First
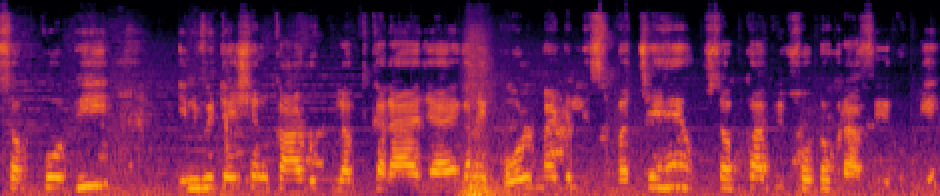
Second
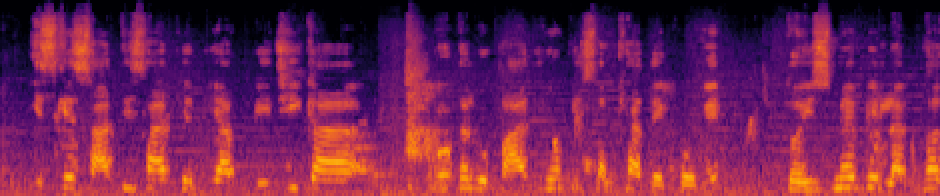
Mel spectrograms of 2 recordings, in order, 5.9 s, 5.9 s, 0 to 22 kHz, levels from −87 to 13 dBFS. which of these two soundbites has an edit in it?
first; 1 cut; at 2.9 s

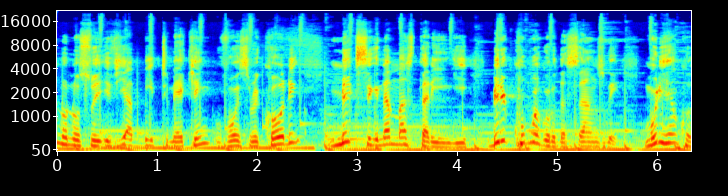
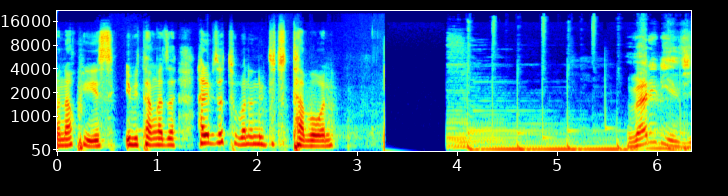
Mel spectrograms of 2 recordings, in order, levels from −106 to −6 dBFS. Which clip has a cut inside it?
second; 1 cut; at 3.2 s

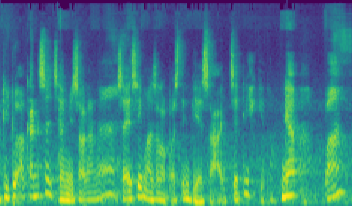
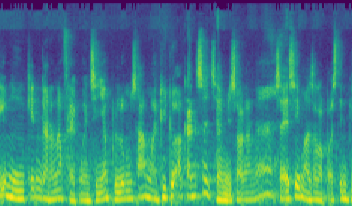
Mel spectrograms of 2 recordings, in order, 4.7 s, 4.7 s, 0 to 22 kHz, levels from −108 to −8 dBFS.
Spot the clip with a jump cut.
first; 1 cut; at 3.5 s

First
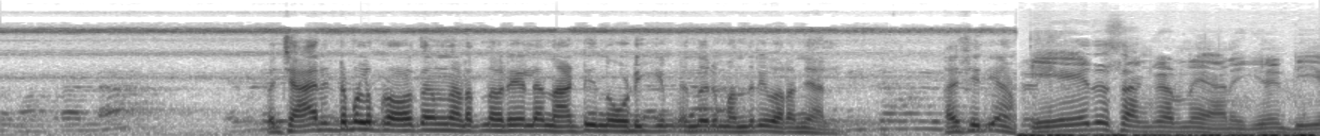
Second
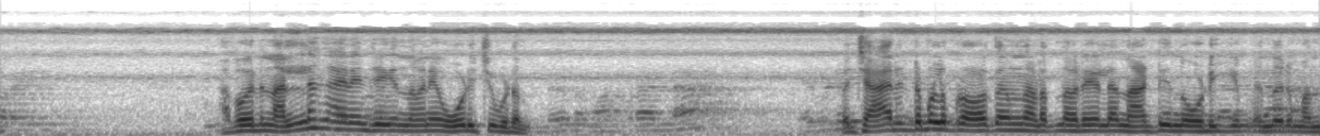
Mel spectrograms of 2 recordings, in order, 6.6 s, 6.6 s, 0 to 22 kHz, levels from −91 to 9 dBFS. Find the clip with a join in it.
first; 1 cut; at 5.1 s

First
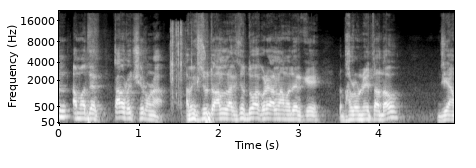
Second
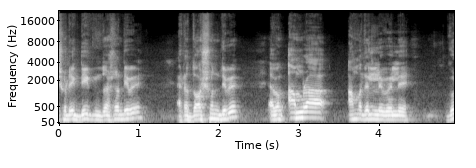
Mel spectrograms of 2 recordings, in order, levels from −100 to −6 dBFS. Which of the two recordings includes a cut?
first; 1 cut; at 1.4 s

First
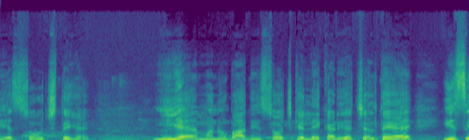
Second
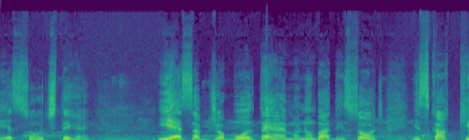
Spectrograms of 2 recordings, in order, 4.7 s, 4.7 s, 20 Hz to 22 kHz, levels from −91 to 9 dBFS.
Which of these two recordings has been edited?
second; 1 cut; at 1.4 s

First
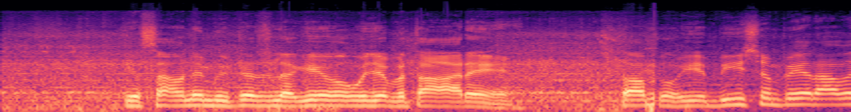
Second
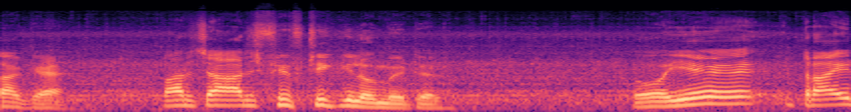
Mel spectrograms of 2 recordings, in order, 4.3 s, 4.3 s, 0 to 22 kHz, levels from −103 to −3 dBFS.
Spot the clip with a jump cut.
first; 1 cut; at 3.2 s

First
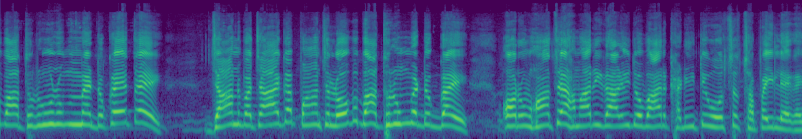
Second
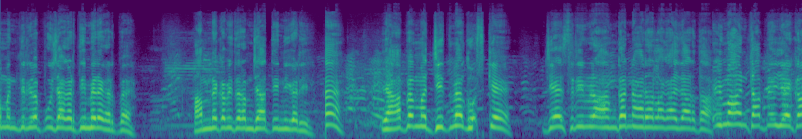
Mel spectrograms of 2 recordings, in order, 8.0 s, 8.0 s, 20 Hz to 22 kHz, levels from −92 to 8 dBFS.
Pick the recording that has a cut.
second; 2 cuts; at 3.7 s, 7.1 s

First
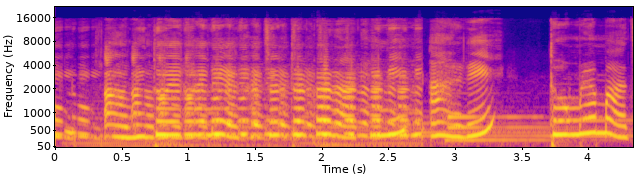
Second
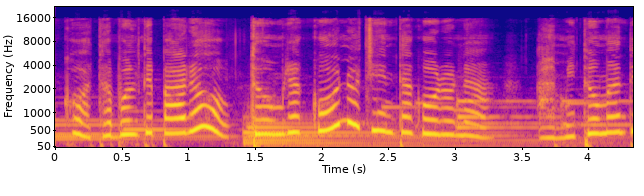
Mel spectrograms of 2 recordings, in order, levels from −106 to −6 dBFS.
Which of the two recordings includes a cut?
first; 1 cut; at 2.8 s

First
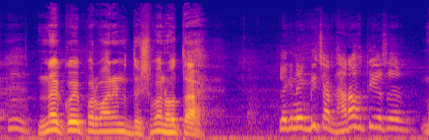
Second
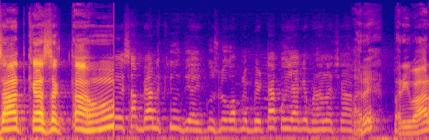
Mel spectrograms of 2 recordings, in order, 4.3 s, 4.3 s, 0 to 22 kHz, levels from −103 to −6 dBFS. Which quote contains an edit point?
second; 1 cut; at 1.2 s

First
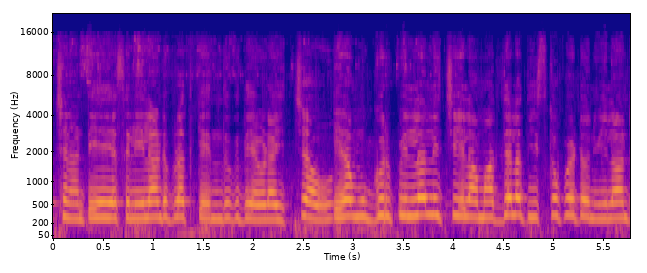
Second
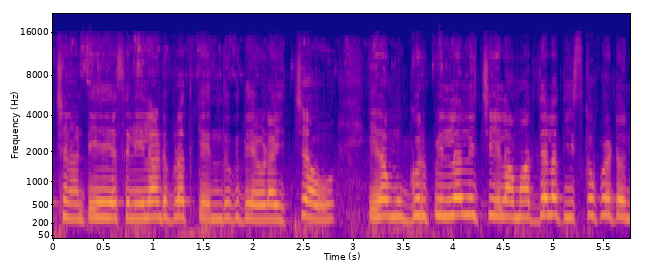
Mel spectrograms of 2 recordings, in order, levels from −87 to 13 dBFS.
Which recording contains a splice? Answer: first; 1 cut; at 2.8 s

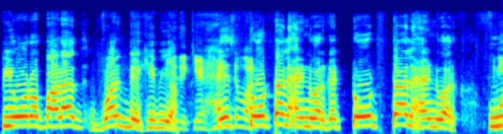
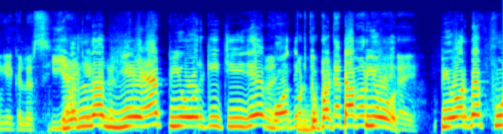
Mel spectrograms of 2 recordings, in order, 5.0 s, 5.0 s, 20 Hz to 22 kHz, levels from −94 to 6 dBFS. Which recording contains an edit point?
second; 1 cut; at 3.0 s

